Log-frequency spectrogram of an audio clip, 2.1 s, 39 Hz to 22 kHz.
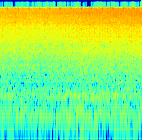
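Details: Toyota Avanza 1.5 G that had a crank-no-start fault with codes P1604 startability malfunction and U0167: smooth, even low idle with a steady hum and no knocks, misses or stumbles; normal idle.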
